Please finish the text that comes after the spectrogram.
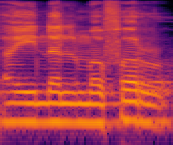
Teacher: آخری حرف ایسا ہے کہ اس کے اندر تکرار ہے جیسے را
